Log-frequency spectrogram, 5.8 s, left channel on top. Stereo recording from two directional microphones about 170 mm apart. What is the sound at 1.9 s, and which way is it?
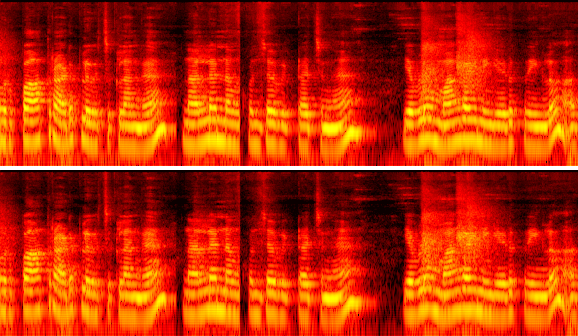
Speech, 15° left (ahead or behind).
